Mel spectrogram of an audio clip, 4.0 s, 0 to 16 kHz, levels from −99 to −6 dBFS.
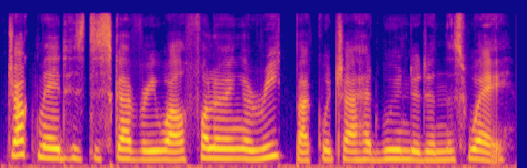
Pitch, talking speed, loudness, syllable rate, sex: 205 Hz, 230 wpm, -18 LUFS, 6.3 syllables/s, female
